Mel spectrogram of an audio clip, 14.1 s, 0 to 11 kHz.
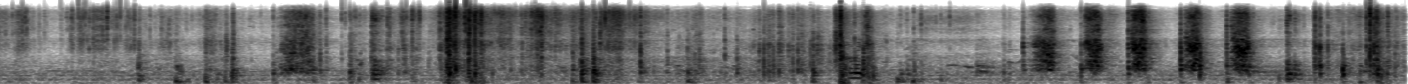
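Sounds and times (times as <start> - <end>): wrappers and cards crinkling: 0.0 - 2.1, 3.9 - 6.7.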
